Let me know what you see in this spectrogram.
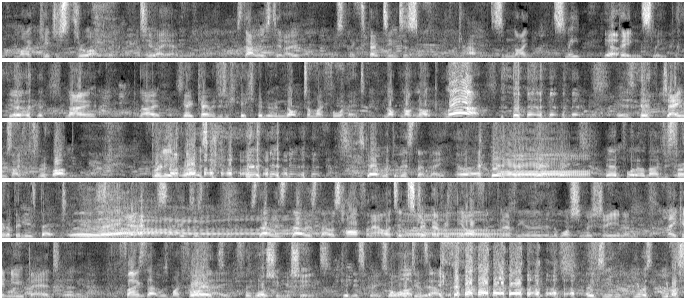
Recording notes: Reunited for some pointless waffle in the local spoons. Live from the Masque Haunt, Old street.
